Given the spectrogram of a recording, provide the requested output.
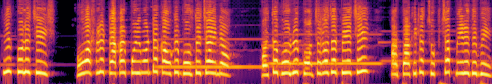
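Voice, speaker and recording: An extremely high-voiced, sly male villager, acted out by a man, spiteful and insinuating. He spreads suspicion in cartoon dialogue, over light music. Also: level tone, brisk. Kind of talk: animated folk-tale dialogue.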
